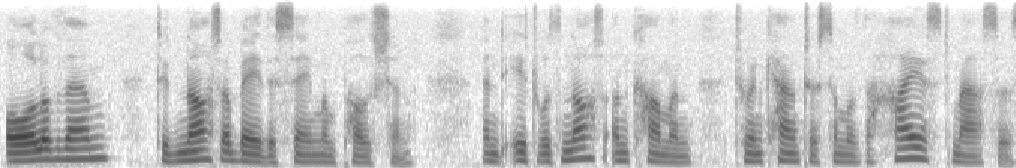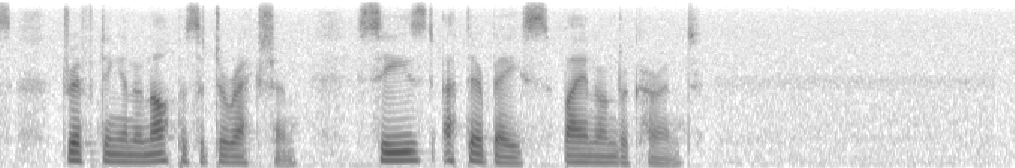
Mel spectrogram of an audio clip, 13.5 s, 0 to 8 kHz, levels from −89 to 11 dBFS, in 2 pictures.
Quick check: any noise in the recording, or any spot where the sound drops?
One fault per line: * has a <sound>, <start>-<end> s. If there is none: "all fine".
all fine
